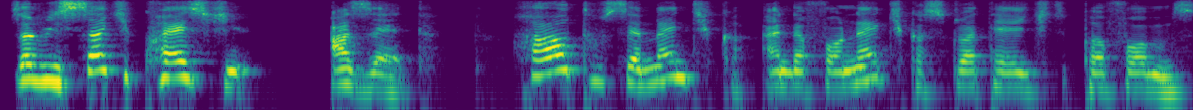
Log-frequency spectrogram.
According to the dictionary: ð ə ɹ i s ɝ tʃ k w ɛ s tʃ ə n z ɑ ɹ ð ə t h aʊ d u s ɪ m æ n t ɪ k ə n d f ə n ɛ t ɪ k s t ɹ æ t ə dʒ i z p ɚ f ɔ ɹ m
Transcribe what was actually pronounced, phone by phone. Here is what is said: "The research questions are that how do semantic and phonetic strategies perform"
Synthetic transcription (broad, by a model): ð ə ɹ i s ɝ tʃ k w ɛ s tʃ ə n ɑ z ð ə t h aʊ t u s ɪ m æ n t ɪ k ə n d f ə n ɛ t ɪ k s t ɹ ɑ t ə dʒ p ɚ f ɔ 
